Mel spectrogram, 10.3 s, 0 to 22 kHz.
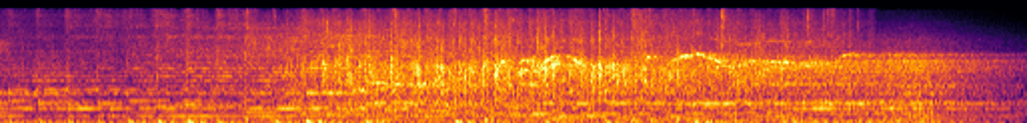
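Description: Dense, sustained applause from a crowd at a wedding party held in October 2018, the day before the first round of the presidential election, swelling after a couple of seconds and staying loud, with steady tones and a few high whoops riding over the clapping.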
